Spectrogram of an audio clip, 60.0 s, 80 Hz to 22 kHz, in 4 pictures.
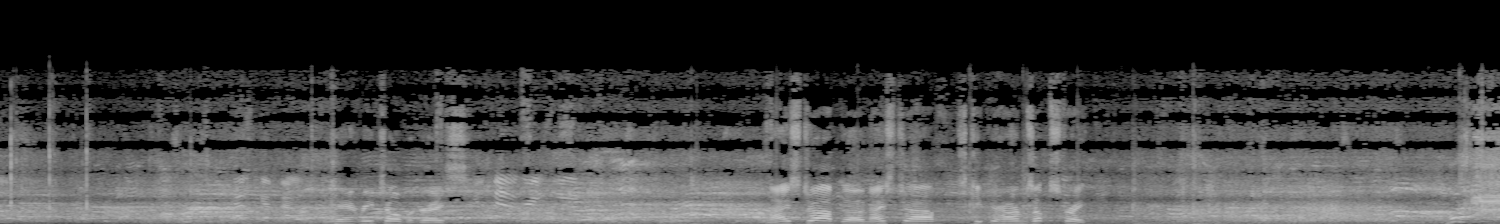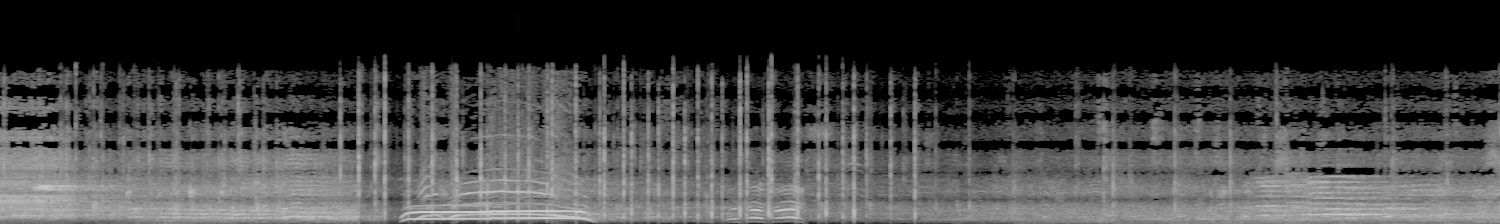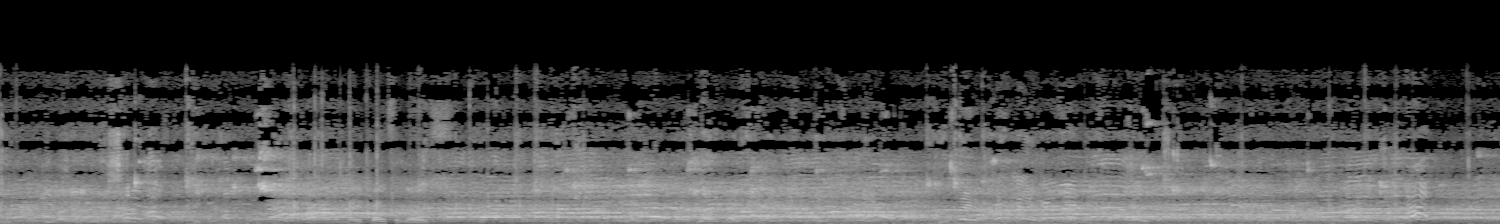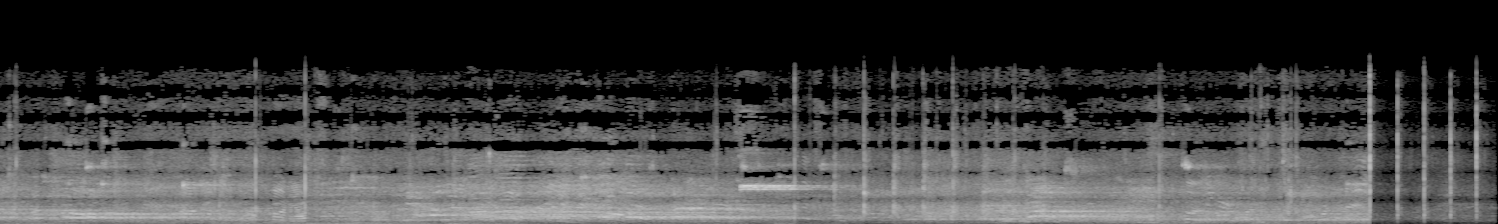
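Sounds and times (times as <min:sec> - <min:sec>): voices in gym: 0:00.0 - 0:19.9, 0:20.8 - 0:59.9.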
